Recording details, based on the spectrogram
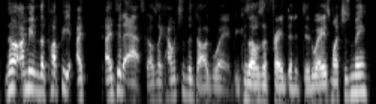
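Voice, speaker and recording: A young man chatting casually on a remote call, joking and self-deprecating with quick asides. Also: mid-range voice, animated, fairly bright tone, dry recording, clean studio sound. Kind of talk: casual chat.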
